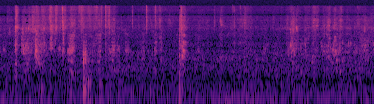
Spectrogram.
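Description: A dog panting on a hot day, a run of short breathy puffs, with two dull thumps, one a little under two seconds in and one about halfway through.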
